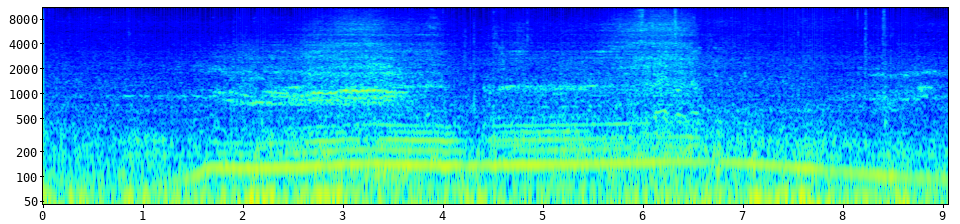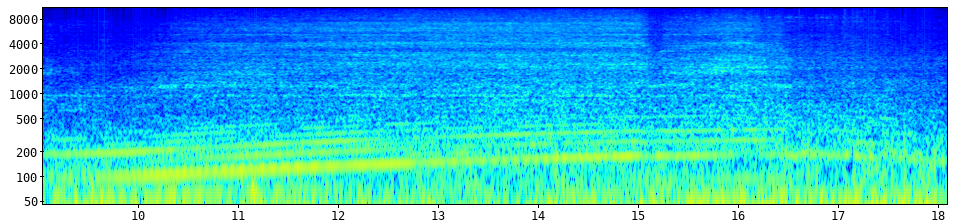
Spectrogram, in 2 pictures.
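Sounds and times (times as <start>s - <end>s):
road rumble: 0.0s - 18.0s
car engine from inside cabin: 2.6s - 18.0s.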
